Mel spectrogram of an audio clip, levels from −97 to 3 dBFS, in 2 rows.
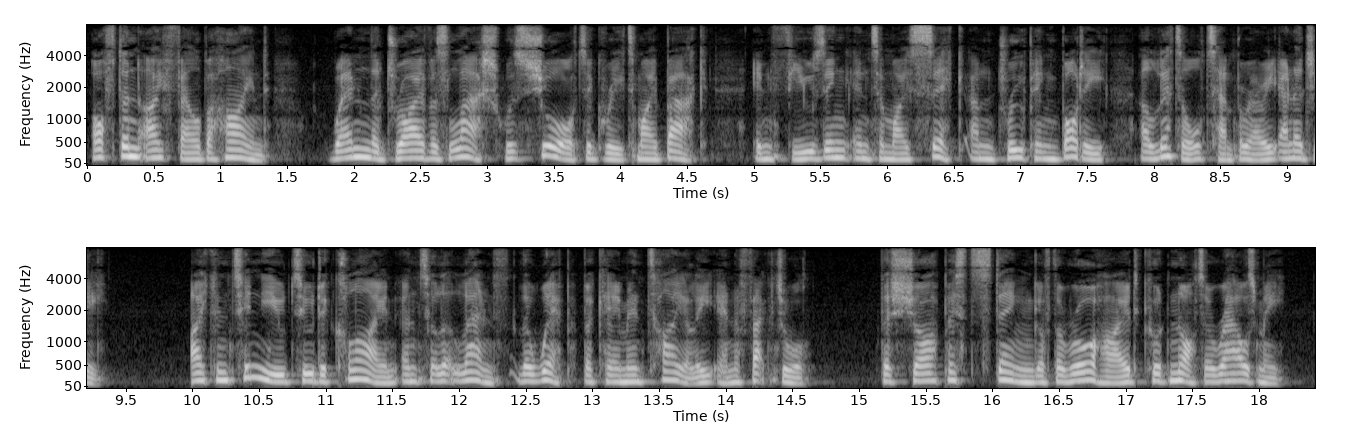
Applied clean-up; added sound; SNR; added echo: none; none; none; none.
